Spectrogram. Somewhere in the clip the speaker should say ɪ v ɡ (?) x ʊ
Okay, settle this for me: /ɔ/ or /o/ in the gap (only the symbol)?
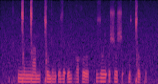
ɔ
